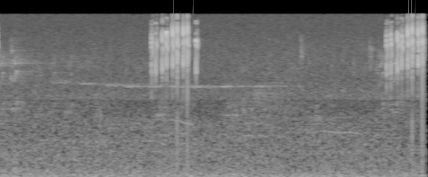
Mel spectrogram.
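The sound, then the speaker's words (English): A creaking branch cicada calls in two short bursts of rapid, dry, creaky pulses, high-pitched, separated by a few seconds of quiet background. “Its name is the creaking branch cicada, because that's what it sounds like, a creaky tree branch.”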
